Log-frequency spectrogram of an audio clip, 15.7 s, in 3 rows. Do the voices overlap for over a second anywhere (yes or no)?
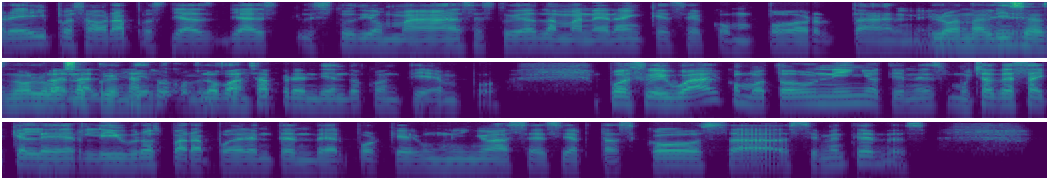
yes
